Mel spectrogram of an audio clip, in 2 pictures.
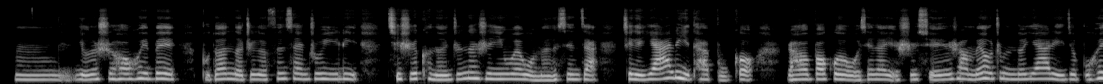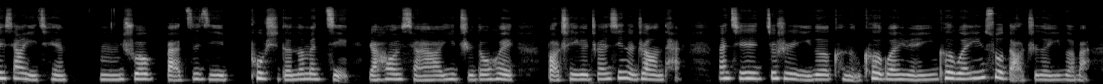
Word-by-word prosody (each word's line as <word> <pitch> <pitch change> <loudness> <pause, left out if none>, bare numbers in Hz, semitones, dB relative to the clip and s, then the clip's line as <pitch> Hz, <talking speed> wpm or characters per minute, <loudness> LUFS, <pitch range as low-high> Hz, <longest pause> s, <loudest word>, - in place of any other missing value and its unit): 嗯， 220 0 -3
有 220 -1 +2
的 235 - +1
时 250 +1 0
候 245 0 +1
会 265 0 +1
被 255 -2 +1 0.2
不 - - -7
断 245 +3 0
地 225 - +1
这 220 +2 -1
个 225 -1 0
分 260 +3 -3
散 250 -2 -1
注 255 0 -1
意 245 -1 0
力， 245 -1 -3 0.3
其 250 - +3
实 255 +1 +2
可 260 -1 -5
能 215 -1 +3
真 245 +3 -2
的 280 0 +3
是 260 -2 0
因 245 0 +1
为 245 -1 +1
我 220 -3 +2
们 195 +1 0
现 230 +1 0
在， 225 -2 -1 0.2
这 245 - +1
个 225 - +5
压 245 +5 +4
力 290 -5 +5
它 230 +1 -3
不 200 -4 -7
够。 210 +2 0 0.3
然 220 +1 0
后 235 0 +3
包 240 0 +4
括 240 -2 +2
我 200 0 -1
现 230 +2 -2
在 230 -1 0
也 205 -1 -1
是， 225 +2 -2
学 220 -2 0
业 230 - 0
上 250 -1 0
没 235 +3 +1
有 275 -1 +3
这 270 0 -4
么 240 -2 -2
多 235 - -1
压 255 +1 +1
力， 225 -3 +1
就 230 +1 -2
不 225 - -6
会 280 +5 +3
像 275 -1 +1
以 215 -3 -1
前， 210 0 -3 0.3
嗯， 225 0 -2
说 245 +1 +2
把 210 -3 +1
自 250 +5 -4
己 220 -3 -2 0.2
push 270 -3 +1
地 215 0 0
那 235 +2 0
么 245 -1 0
紧， 235 -3 +1 0.2
然 210 0 0
后 245 0 +1
想 225 -4 +1
要 205 +1 -1
一 235 +3 -2
直 220 -2 -2
都 225 +1 -1
会 230 -3 0 0.3
保 220 -3 +2
持 225 +4 +2
一 230 - +2
个 230 0 +3
专 245 +2 -2
心 290 +3 +2
的 255 - +2
状 225 -2 +1
态。 - - -9 0.3
但 275 +1 +2
其 280 -1 +3
实 275 -1 +3
就 270 +1 0
是 265 -3 +1
一 210 -2 -2
个 225 -1 +1
可 225 - -8
能 195 -3 -5
客 275 -3 +3
观 230 -1 +1
原 215 -1 -1
因 225 +1 -4
客 280 +3 +4
观 260 +1 +2
因 295 +2 +2
素 325 -1 +3
导 255 -2 -2
致 220 - -4
的 215 -1 -1
一 210 +1 -4
个 210 -2 -4
吧。 205 - -5
235 Hz, 315 characters per minute, -23 LUFS, 220-255 Hz, 0.3 s, 个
